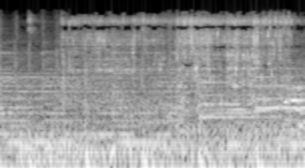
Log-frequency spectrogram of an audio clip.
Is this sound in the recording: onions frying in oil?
no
